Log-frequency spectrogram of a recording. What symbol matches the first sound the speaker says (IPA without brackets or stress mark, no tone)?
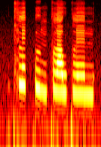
kʰ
